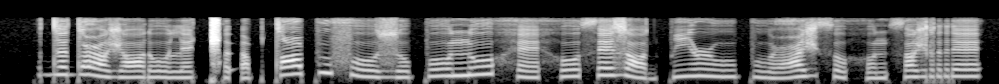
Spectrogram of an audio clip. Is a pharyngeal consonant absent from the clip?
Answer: no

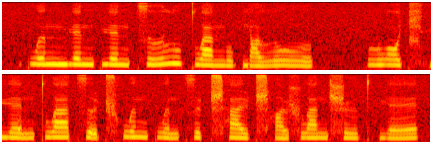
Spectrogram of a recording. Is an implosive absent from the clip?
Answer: yes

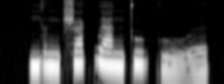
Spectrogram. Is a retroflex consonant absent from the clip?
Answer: no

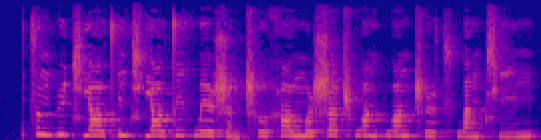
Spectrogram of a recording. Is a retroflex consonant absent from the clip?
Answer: no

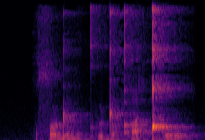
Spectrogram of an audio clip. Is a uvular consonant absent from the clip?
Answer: no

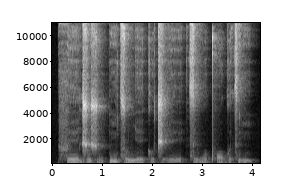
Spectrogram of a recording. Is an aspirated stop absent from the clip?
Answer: no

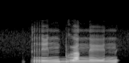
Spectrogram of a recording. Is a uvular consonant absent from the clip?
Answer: yes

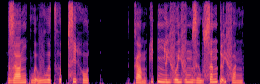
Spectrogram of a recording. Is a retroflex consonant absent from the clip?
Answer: yes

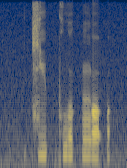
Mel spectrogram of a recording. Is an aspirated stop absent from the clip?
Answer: yes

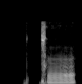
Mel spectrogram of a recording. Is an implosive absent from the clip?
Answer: yes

